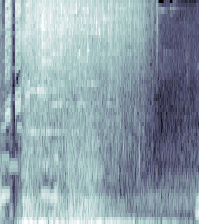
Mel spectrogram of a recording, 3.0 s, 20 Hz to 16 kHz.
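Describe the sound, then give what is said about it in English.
A spaceship with engine failure crash-lands on DKE Toy Planet: a loud crash with glass shattering, bright tinkling debris over a low rumbling thud, decaying over about two seconds before a brief new sound at the end. No voices. “DOV2, we have engine failure. We must crash land on DKE Toy Planet.”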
